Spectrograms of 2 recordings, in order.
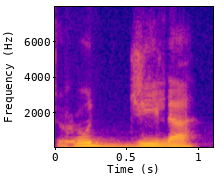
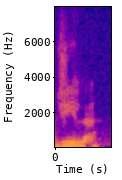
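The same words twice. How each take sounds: First: The middle consonant is held doubled. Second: The middle consonant is short and single. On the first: The speaker calls it right. "It's ujila" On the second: The speaker calls it wrong. "not ... You're missing one completely"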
